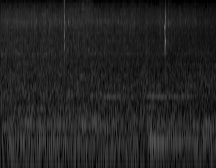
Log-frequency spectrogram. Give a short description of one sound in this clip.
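A switch clicks as it is flipped.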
